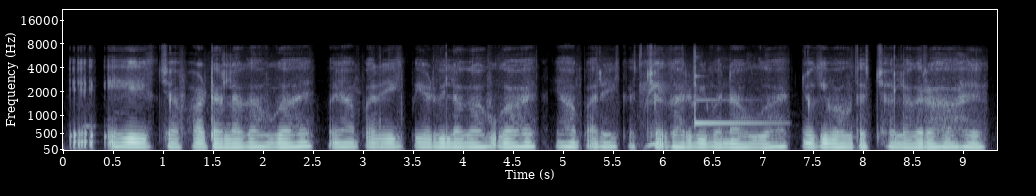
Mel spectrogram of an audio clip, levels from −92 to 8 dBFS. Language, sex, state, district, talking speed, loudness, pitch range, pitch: Hindi, male, Uttar Pradesh, Hamirpur, 195 wpm, -19 LUFS, 110-115 Hz, 110 Hz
